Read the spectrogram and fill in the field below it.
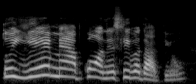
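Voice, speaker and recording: A young woman teaching an online exam-prep class in a lively, coaxing way, often asking her students rhetorical questions. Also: extremely high pitch, a little fast, creaky, dry recording. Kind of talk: live online class, Hindi mixed with English.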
